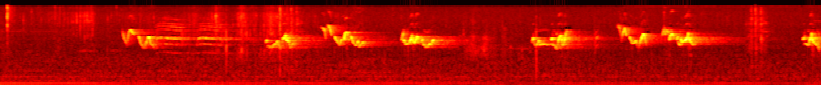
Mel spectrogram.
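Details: A red-eyed vireo at Cornell Lab of Ornithology, New York, sings short, slurred whistled phrases, alternately rising and falling, repeated about once a second over a low background hum.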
